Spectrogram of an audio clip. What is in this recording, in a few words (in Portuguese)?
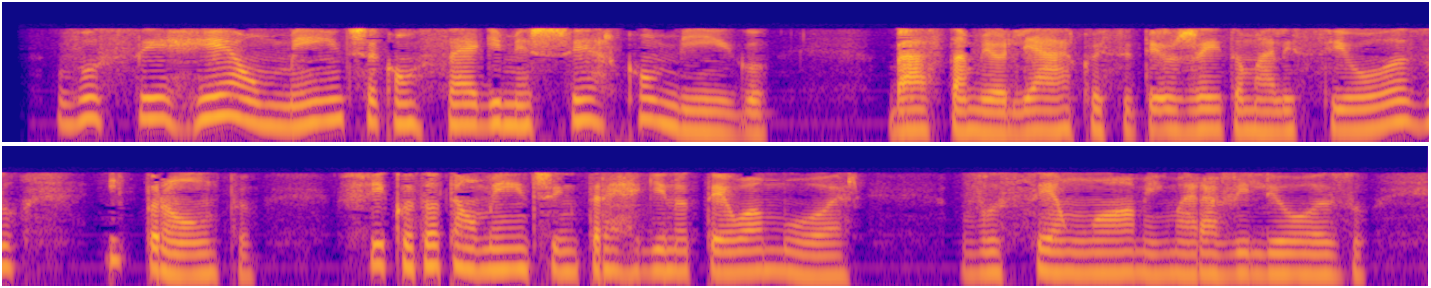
ROMANTICA(F), Românticas, fem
